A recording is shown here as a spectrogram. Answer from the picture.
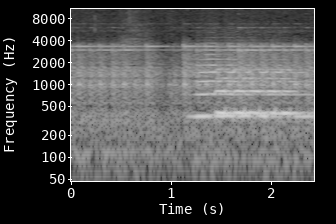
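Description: Concert flute playing a low held note that enters about a second in and steps up slightly in pitch.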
